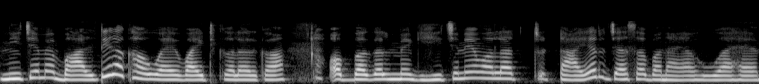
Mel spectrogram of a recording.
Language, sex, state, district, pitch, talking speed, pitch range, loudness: Hindi, male, Jharkhand, Garhwa, 230 Hz, 150 wpm, 210-260 Hz, -14 LUFS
